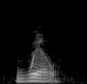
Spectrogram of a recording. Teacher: we've got a w with the lips together, an I, short I, and a l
